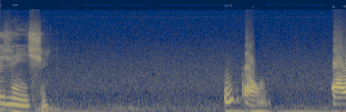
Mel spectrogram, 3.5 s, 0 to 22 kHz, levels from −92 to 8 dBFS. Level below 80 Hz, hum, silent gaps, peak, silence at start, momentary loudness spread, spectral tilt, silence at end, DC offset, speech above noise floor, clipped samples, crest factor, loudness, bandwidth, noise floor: -48 dBFS; none; none; -8 dBFS; 0 s; 16 LU; -3 dB/octave; 0 s; under 0.1%; 26 dB; under 0.1%; 16 dB; -23 LUFS; 19 kHz; -49 dBFS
